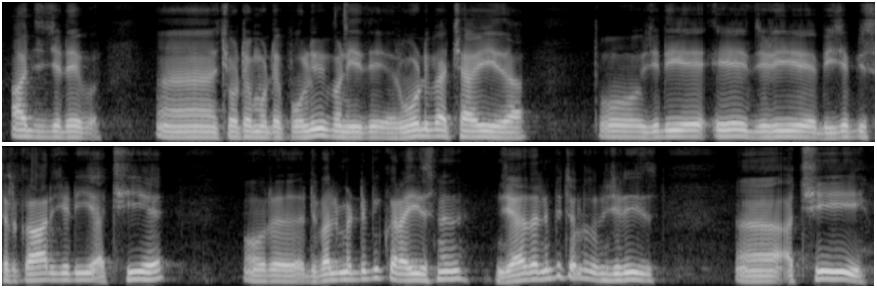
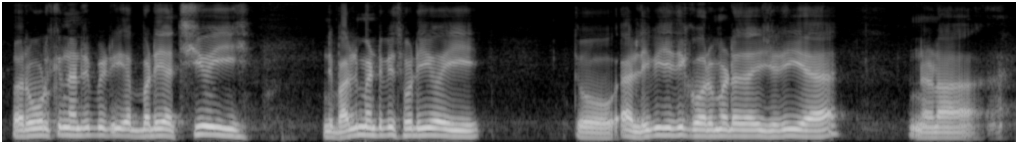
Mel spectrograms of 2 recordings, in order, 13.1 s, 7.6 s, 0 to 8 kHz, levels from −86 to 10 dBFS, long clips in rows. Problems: background sounds at intervals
